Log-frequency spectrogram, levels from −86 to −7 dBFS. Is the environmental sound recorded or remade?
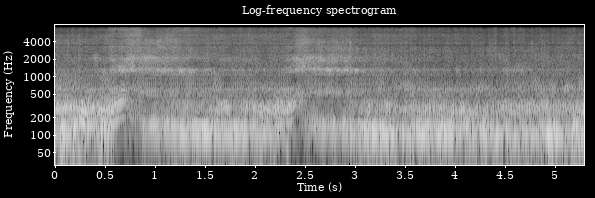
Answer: remade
